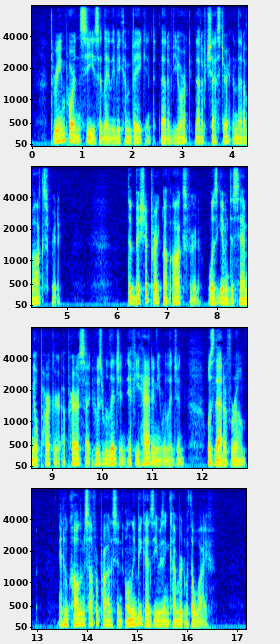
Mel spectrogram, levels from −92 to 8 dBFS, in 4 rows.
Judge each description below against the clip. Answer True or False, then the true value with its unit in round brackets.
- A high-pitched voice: False (95 Hz)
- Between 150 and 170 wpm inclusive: False (185 wpm)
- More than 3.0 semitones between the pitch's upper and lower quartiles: False (2.6 semitones)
